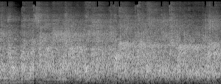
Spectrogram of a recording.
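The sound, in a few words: group clapping hands together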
